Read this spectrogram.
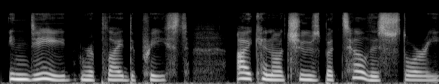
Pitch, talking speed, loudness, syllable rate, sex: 215 Hz, 150 wpm, -16 LUFS, 4.3 syllables/s, female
